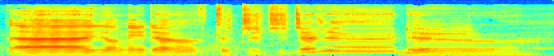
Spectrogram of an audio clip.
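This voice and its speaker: A man hosting a casual game playthrough, chatty and upbeat, slightly raspy from screaming the day before. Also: medium pitch, wildly swooping pitch, a little slow, fairly bright tone, soft background music. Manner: chatty, reads on-screen text aloud, upbeat. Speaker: gaming channel host. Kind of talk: casual let's play commentary.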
